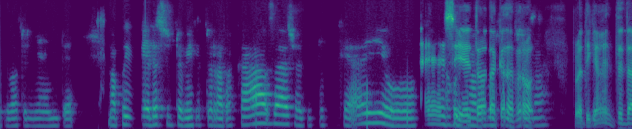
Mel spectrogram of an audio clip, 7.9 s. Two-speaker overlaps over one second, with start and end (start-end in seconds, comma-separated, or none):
5.3-6.7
